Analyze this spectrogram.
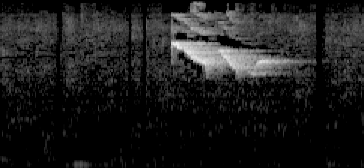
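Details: Single loud white-eye phrase: a high, sweet, rapid twitter that drops steadily in pitch over about a second against faint background hiss.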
